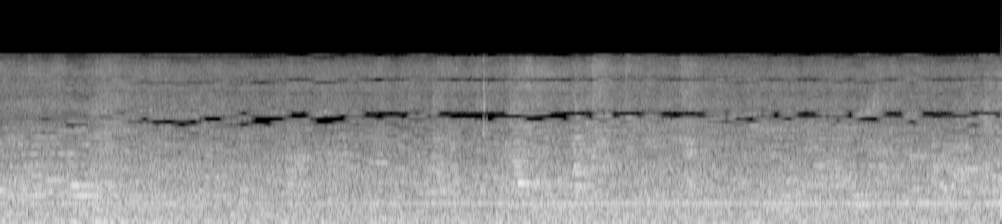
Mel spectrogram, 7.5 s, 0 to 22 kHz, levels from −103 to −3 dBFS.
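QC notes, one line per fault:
throughout, HE-AAC compression: likely very low-bitrate HE-AAC coding, heavily damaged, with replicated treble ending near 7.9 kHz, leaving highs gritty, metallic and harmonically misaligned.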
